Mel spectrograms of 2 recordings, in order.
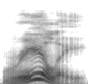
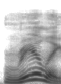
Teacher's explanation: But really, with a low, falling pitch. That's suspicion or annoyance.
